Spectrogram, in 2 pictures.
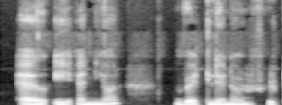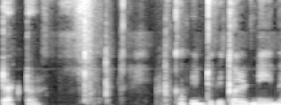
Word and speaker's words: Weitlaner: इसकी स्पेलिंग है WEITLANER, वेटलेनर retractor.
